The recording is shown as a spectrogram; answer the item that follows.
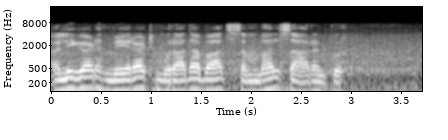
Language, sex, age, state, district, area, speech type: Urdu, male, 18-30, Delhi, East Delhi, urban, spontaneous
